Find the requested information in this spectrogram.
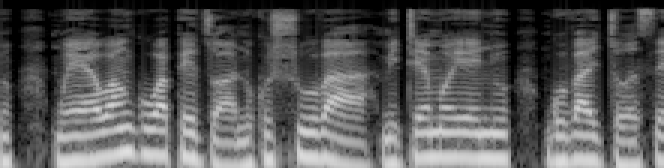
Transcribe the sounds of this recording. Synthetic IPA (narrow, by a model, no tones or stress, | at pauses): mwejawaŋɡuwape̞d͡zwano̞kuʃuʋamite̞mo̞je̞ɲuŋɡuʋad͡ʒo̞ːse̞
